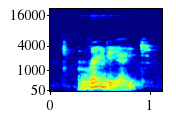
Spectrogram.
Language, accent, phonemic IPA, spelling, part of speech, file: English, Southern England, /ˈɹeɪdieɪt/, radiate, verb, LL-Q1860 (eng)-radiate.wav
- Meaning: 1. To extend, be sent or spread out from a center like radii 2. To emit rays or waves 3. To come out or proceed in rays or waves 4. To illuminate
